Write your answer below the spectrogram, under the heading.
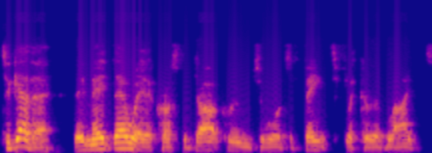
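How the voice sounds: A man talks at a moderate pace. His pitch is fairly low, with lively intonation.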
